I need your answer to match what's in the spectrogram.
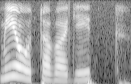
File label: "miota", Hungarian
